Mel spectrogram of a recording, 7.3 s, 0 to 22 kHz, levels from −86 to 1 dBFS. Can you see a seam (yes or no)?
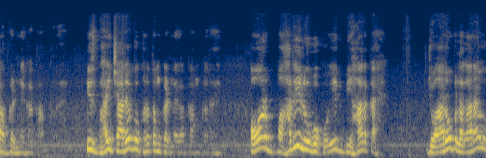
no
